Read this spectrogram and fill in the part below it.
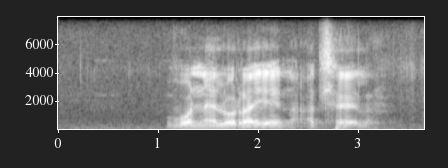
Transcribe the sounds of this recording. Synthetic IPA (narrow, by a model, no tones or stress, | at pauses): βɔnɛlɔrajɛna̰ʔa̰t͡ɬʰɛːla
